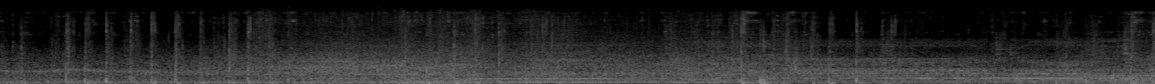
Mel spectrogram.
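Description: Heavy footsteps crunch through snow.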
